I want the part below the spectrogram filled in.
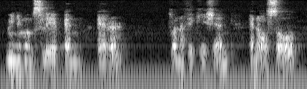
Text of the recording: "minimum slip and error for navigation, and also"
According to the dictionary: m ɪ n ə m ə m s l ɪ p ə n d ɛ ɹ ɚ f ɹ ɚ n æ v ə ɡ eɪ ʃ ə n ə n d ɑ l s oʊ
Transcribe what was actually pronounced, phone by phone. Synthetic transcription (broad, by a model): m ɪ n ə m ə m s l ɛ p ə n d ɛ ɹ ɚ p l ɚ n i f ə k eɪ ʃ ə n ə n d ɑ l s oʊ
